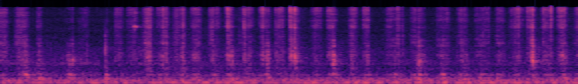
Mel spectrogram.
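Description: A wooden stylus scratches dense, rapid strokes into a flat black-coated scratch art sheet, working inside a lightning bolt stencil cutout. The result is a quiet run of short, dry rasping scrapes with bright edges over a steady low background hum.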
